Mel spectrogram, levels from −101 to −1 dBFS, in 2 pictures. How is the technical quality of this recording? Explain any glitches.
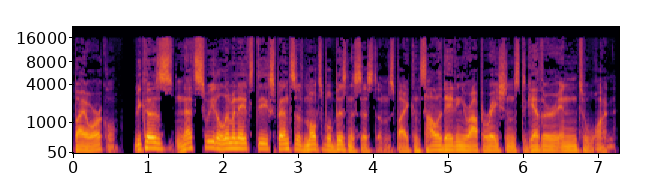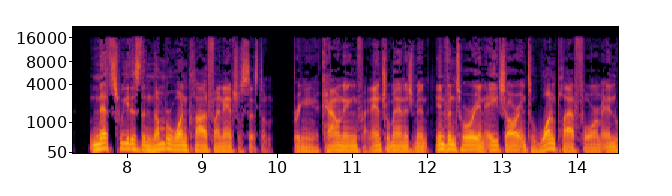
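No technical glitches are audible.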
